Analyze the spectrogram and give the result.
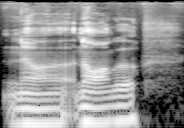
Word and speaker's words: Nyong'o: Lupita Nyong'o.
